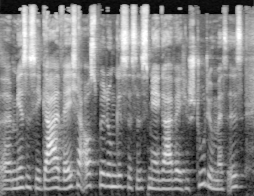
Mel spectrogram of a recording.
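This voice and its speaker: Her delivery is fairly quick with fairly even intonation, and the woman has a plain, everyday voice. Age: 40s. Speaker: PR agency director. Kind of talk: casual chat. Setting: office room.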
